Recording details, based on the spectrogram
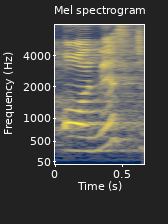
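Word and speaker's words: honest: क्योंकि ये स्टार्ट तो कॉन्सोनेंट से हो रहा है, बट जब हम इसे प्रोनाउंस करते हैं, जब हम बोलते हैं तो कैसे बोलते हैं? ऑनेस्ट मैन, यानी इसकी स्टार्टिंग में साउंड किसका आ रहा है? ओ का।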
